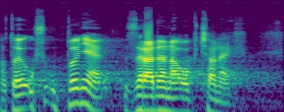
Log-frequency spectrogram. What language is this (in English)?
Czech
